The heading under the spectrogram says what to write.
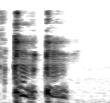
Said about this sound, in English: He coughs.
